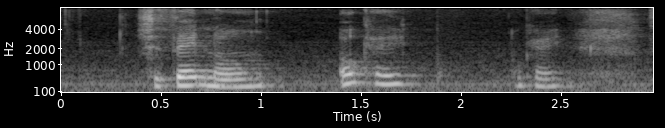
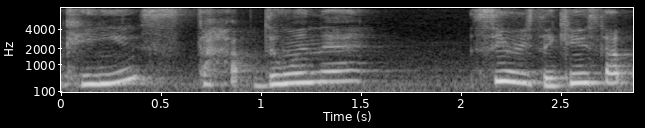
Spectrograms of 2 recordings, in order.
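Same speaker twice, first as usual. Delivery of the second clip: exasperated plea; 9 semitones higher than usual. Retold or imitated. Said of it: "And I'm like".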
